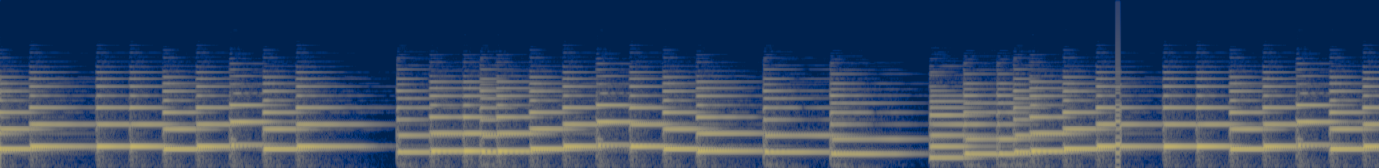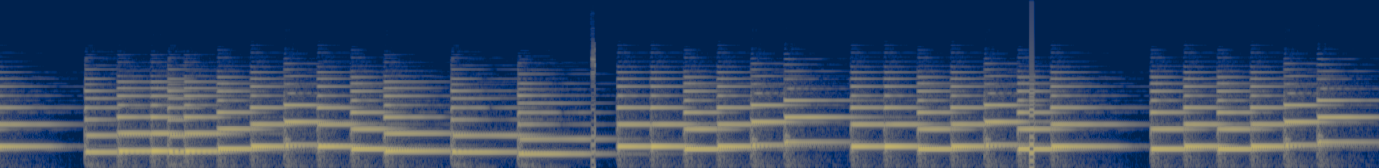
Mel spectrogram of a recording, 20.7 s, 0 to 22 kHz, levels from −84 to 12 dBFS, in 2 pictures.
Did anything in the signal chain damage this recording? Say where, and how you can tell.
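Yes. Three short glitches break through the sound, at 8.37 to 8.40 s, 14.77 to 14.80 s and 18.06 to 18.10 s. The first and last peak at about -5 dBFS and the middle one at about -15 dBFS. This is a corrupt frame decoded at the codec stage. Flipped bits in each compressed frame scrambled its gains or spectral codes, and the decoder played it anyway. Energy landed at wrong frequencies for only one or a few frames' worth of time.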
